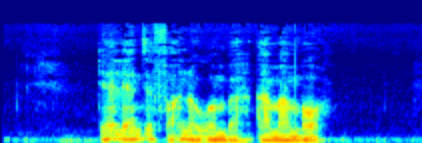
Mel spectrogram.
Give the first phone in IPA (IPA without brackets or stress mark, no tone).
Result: t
